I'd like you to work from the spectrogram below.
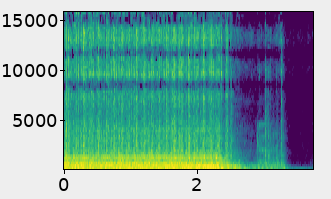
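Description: A sewing machine stitches a fabric medical mask with a fast, steady mechanical whir that runs close and loud, then slows and stops near the end, leaving a few faint clicks.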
